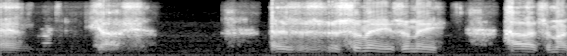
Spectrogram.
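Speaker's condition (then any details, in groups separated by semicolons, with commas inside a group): Parkinson's; brain surgery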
